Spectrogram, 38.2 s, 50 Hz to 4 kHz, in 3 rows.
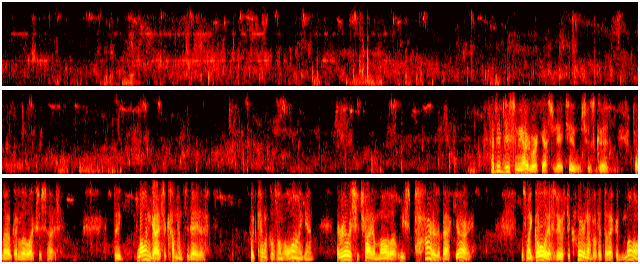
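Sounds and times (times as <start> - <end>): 
boat-tailed grackles calling: 0.2 - 22.8, 26.6 - 32.8
speech: 22.5 - 26.8, 27.7 - 29.6, 30.4 - 34.9, 35.8 - 38.1.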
